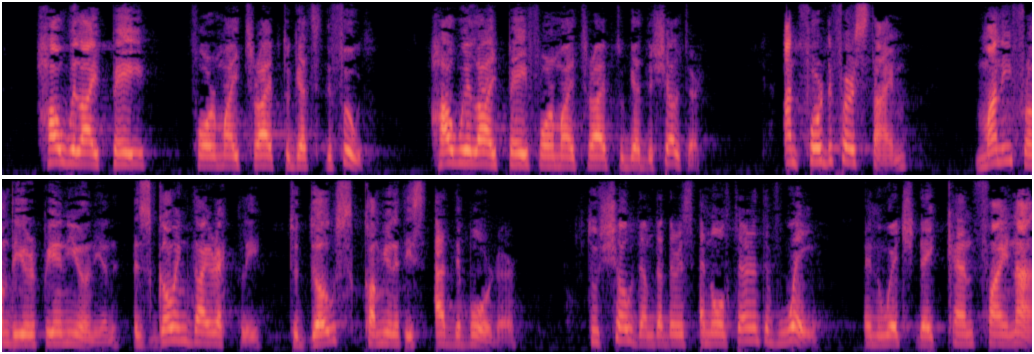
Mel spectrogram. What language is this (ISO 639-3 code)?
eng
